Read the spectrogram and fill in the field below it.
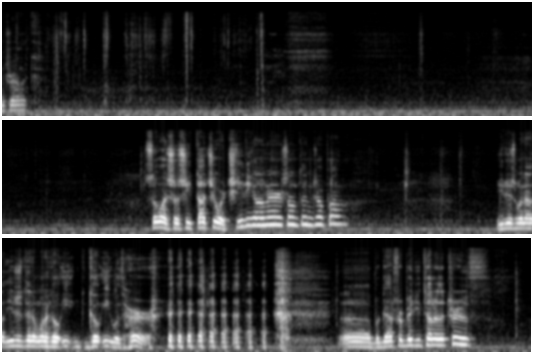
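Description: Trading cards rustle and click as they are flipped through by hand.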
